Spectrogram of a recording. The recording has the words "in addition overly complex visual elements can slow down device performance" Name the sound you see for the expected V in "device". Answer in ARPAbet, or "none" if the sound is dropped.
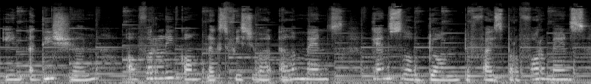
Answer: F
